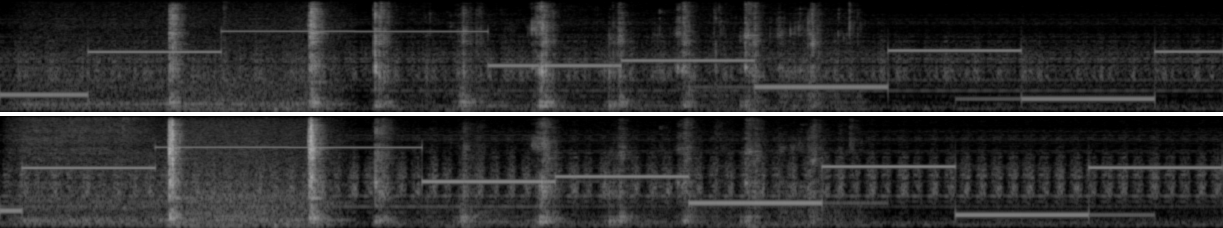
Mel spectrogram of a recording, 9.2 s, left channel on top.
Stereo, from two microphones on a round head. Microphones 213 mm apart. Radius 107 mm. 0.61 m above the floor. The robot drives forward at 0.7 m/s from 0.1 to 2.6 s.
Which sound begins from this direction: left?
Chewing, at 2.8 s.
